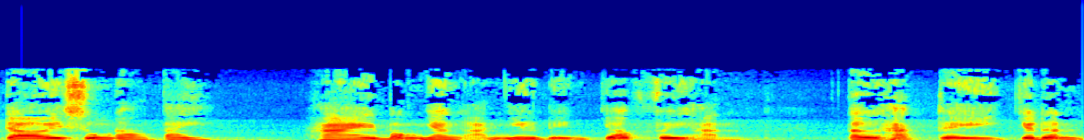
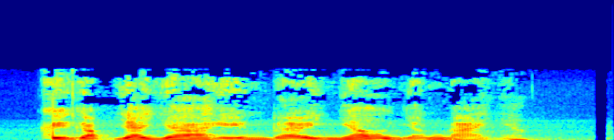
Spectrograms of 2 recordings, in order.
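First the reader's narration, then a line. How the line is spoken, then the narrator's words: Soft whispered instruction. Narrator (Vietnamese): Lạc Dương Dương ghé vào tai của Lý Mộng khẽ dặn dò nói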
